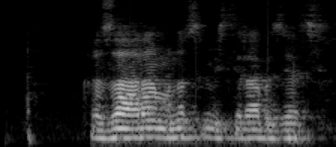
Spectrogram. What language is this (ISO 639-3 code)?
pus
